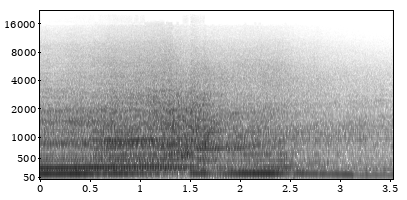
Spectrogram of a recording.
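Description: A Caterham sports car engine roaring loudly close by, holding a strong steady tone before dropping in pitch as it eases off, with no talk over it.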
